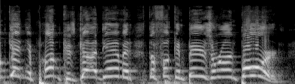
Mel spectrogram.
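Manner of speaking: very high, loud, excited yelling. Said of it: "we start just fucking yelling".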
